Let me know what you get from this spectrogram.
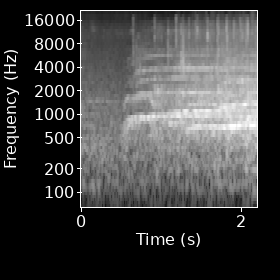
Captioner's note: applause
